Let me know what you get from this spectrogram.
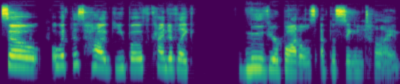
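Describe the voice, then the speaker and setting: In a dry, close sound with no echo, a woman speaks very slowly at a fairly high pitch with ordinary pitch variation. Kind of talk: tabletop roleplay narration. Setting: Discord voice call.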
